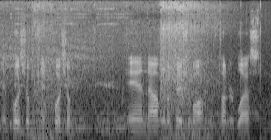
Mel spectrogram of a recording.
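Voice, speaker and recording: A man's voice: medium pitch, steady tone, a little fast, vocal fry, rough recording. A man giving a casual game walkthrough, narrating his own actions offhandedly in short phrases. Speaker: gameplay commentator. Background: game music.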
